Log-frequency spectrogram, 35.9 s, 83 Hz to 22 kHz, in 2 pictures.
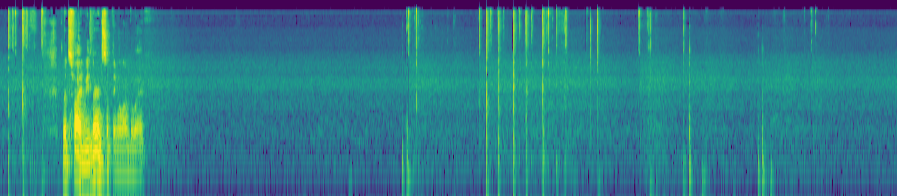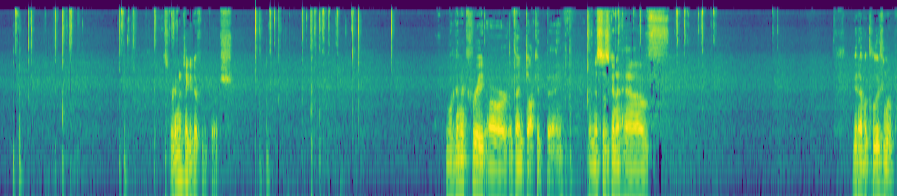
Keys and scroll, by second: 0.7 super+s, 8.6 shift+super+Left, 11.2 super+s, 18.8 shift+super+Left, 20.8 shift+super+Left, 23.7 shift+super+Left, 24.6 super+s.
